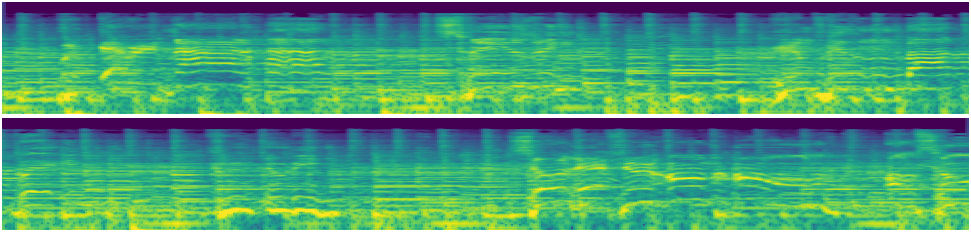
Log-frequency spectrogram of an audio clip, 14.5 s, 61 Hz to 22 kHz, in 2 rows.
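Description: Live rock band playing an instrumental intro with a steady drum beat: electric guitar, electric bass, drum kit and a Korg CX-3 organ standing in for a Hammond, with wavering lead lines over the groove.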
